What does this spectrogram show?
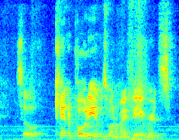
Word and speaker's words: Chenopodium: I always remember this one because it's Kenopodium. So CH in botanical terms is always pronounced hard, like kid or Ken. So Kenopodium is one of my favorites.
